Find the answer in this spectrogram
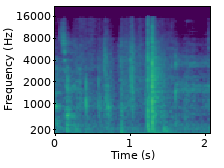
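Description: Faint rustle of a stack of paper worksheets being handled and set down, with two soft knocks about a second in.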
